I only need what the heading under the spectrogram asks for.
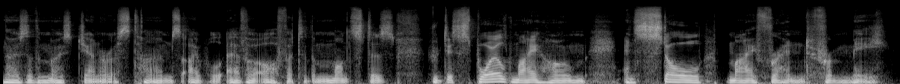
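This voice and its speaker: A man playing a bitter, grieving werewolf hunter in an audio roleplay, gravelly and husky, speaking with halting, menacing intensity. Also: deep voice, steady tone, dark tone, exaggerated voice. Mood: cold, menacing. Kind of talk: dramatic audio roleplay monologue.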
